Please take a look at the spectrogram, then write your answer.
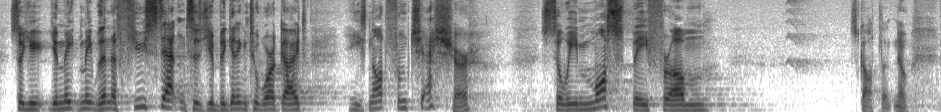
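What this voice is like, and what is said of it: Northern Irish accent. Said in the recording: “my Northern Irish roots ... I get mixed up for Scottish quite a lot ... this accent. It's pretty distinctive, it's pretty obvious where I come from.”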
